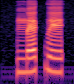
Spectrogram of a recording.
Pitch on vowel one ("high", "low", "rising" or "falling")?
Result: rising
